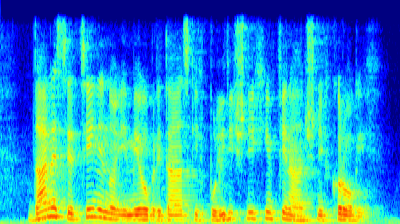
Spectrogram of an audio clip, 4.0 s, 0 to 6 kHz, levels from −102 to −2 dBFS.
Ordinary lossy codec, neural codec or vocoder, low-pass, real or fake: none; none; 5.4 kHz; real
